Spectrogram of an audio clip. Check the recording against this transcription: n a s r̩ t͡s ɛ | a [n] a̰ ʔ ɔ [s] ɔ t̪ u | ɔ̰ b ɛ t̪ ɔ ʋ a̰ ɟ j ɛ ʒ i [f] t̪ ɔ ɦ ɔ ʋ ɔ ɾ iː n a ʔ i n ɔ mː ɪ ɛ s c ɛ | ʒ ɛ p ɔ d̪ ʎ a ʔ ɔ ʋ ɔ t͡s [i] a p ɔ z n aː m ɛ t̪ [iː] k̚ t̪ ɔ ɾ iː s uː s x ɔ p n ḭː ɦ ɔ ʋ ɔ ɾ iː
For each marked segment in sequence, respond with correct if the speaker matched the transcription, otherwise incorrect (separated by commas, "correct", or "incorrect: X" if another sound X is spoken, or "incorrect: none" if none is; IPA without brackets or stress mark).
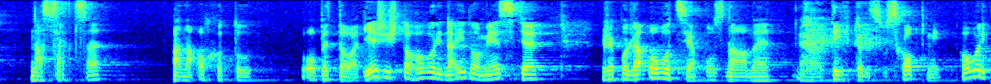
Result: correct, incorrect: x, incorrect: ʃ, incorrect: ɪ, correct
